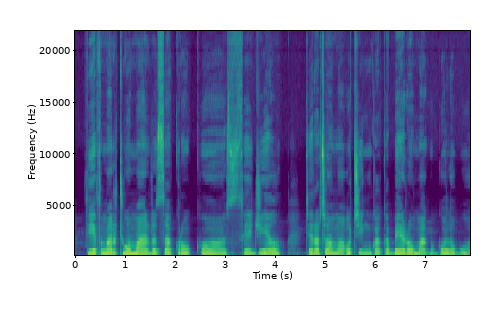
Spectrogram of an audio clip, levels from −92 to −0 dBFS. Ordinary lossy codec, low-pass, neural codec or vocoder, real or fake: none; none; none; real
